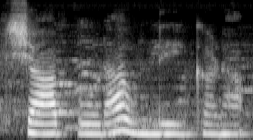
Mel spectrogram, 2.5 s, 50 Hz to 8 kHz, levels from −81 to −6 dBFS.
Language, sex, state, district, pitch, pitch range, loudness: Telugu, female, Andhra Pradesh, Sri Satya Sai, 200 Hz, 195-215 Hz, -16 LUFS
